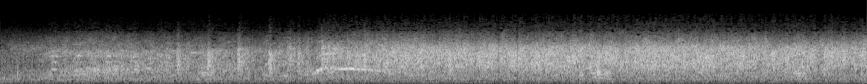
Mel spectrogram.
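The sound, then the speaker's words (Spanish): A crowd bursts into sustained applause, dense clapping that holds steady at full volume throughout, with a few voices and a brief whistle-like tone rising through it. “Pero no, no aplauda mucho porque el auspiciador, el auspiciador le dijo, Conmigo no cuente.”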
